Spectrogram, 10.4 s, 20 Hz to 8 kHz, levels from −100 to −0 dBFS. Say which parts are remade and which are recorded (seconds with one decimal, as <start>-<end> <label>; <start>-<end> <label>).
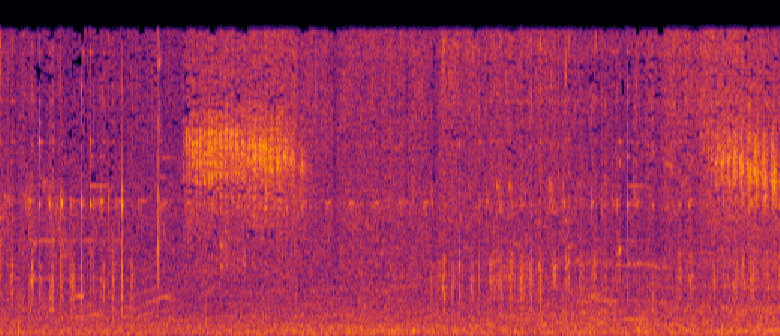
0.0-7.4 recorded; 7.4-8.1 remade; 8.1-9.6 recorded; 9.6-10.4 remade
